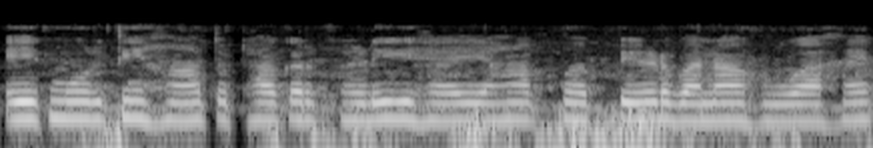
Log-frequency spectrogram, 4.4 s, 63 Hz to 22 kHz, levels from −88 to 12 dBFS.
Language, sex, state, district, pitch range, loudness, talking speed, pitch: Hindi, female, Chhattisgarh, Sarguja, 190-200 Hz, -16 LUFS, 165 wpm, 195 Hz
